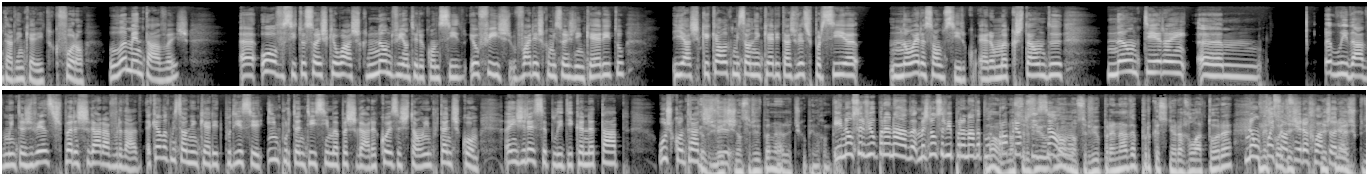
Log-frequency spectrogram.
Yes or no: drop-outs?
no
